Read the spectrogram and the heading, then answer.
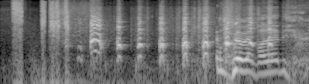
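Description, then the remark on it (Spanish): Chickens at a Utrera chicken or rooster championship cluck in a quick, irregular string of short, sharp notes, ending in a longer, wavering squawk. The birds sound fairly loud, with no one talking. “una vez que tuve que hacer una crónica de era un campeonato que había de gallinas o gallos, utrerano, no me acuerdo.”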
